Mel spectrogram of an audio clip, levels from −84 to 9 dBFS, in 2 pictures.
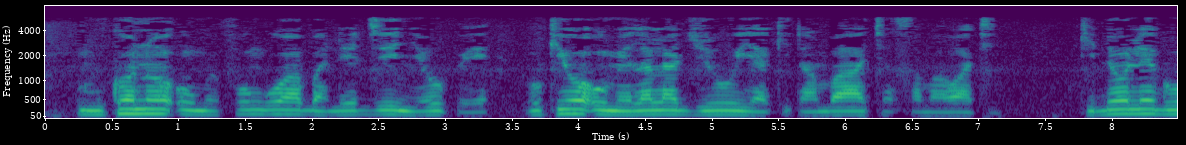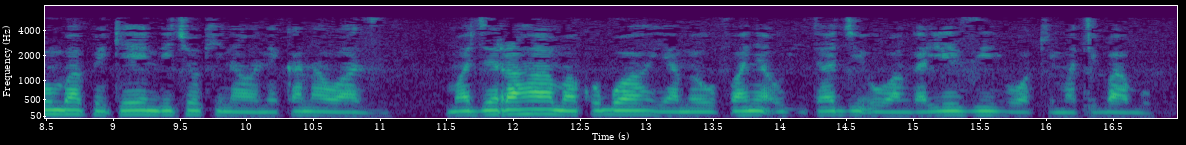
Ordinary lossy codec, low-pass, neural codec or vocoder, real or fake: MP3, 24 kbps; 7.2 kHz; none; real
